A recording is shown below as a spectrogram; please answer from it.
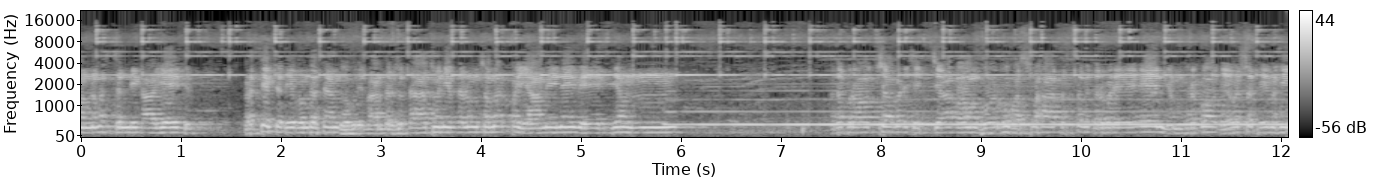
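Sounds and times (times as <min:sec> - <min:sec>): man chanting: 0:00.0 - 0:06.4, 0:07.5 - 0:12.0
hand bell ringing: 0:00.0 - 0:12.0.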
